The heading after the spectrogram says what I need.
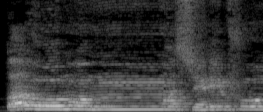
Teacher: دلته به دغه تنوین چې د میم په سر باندې دوه پیښونه راغلي، دا به په میم کې داخله وو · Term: ادغام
